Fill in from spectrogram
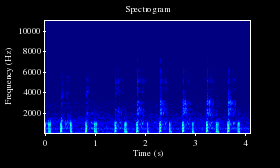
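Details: Eurasian eagle-owls, both birds in the nest hollow, caught by a webcam on 6 March 2013; short husky, coughing notes repeated a little over twice a second, mostly in loose pairs.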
